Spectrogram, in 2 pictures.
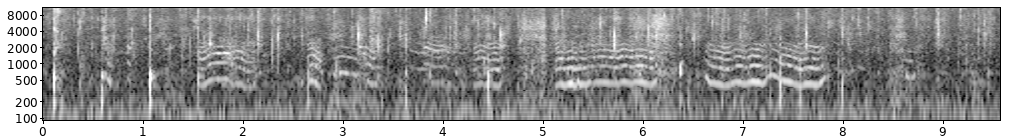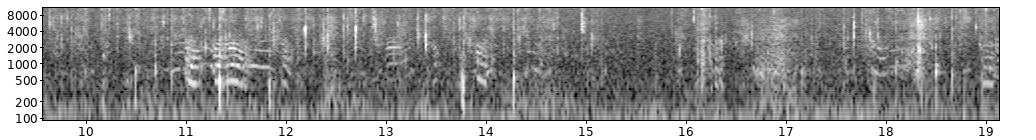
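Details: Newborn Weimaraner puppies from a litter of seven (four males, three females), some less than an hour old, give thin, wavering squeaks and whimpers in short bursts.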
